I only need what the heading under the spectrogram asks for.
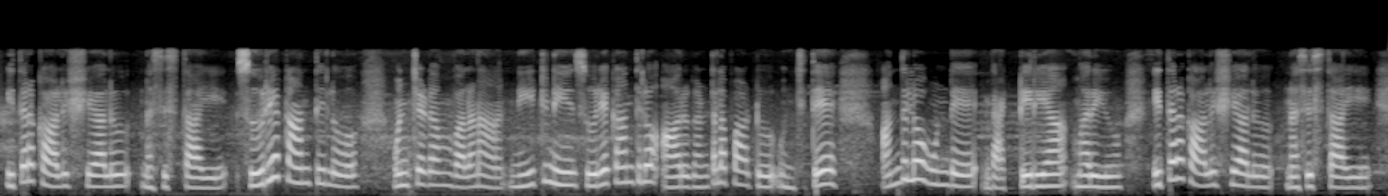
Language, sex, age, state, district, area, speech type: Telugu, female, 30-45, Andhra Pradesh, Eluru, rural, spontaneous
